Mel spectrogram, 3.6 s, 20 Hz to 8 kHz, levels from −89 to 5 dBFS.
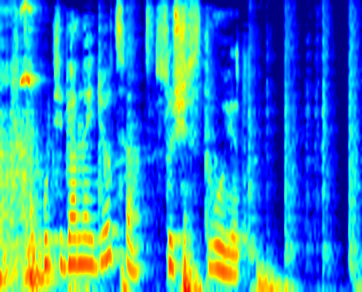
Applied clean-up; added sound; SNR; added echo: classical method log-MMSE.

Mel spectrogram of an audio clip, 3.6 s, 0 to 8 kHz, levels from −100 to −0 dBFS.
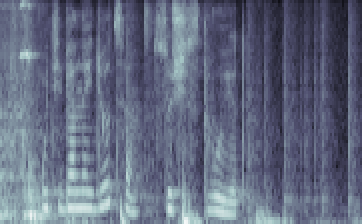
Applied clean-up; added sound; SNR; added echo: none; Drip; 6 dB; none.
